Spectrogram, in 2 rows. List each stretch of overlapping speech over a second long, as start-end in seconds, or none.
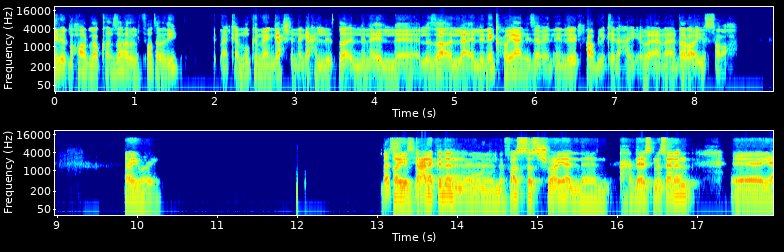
13.2-14.5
